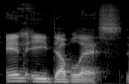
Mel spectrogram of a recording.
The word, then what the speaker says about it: NES: And the answer, in quotes, NES, with almost like an emphasis on the S. So it's NESS is how you pronounce it, because you get some people...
